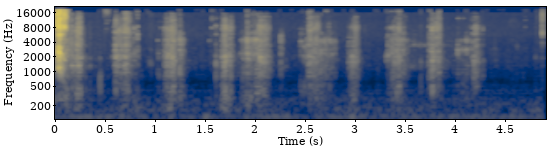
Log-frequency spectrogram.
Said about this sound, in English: Solid crunchy chip. Mm-hmm. Kettle style. It almost has a little bit of vinegar heat. Oh, yeah. Good thickness.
